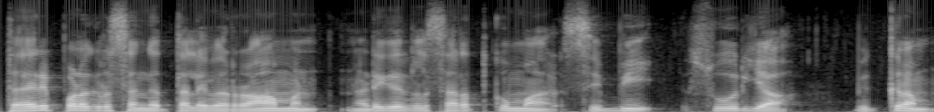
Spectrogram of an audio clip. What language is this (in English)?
Tamil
